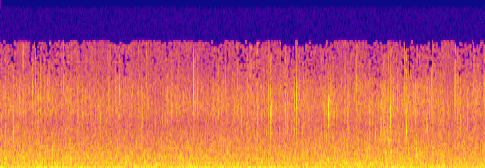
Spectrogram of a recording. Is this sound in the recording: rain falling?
yes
